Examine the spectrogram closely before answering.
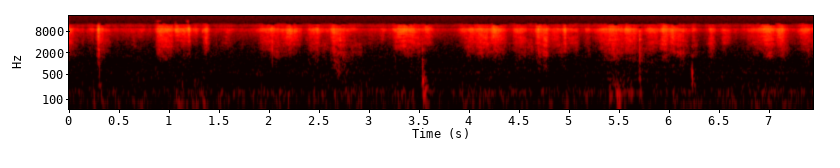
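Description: Near silence, with faint, irregular rustling of a crochet hook pulling chenille (velvet) yarn through stitches.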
